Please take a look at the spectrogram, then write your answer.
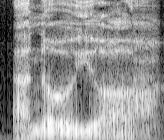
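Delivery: put-on slow, low elderly voice; old man. Old man in wheelchair recognizing the champ, slow low voice. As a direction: speak up slowly as a very old man. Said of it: "this old man".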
